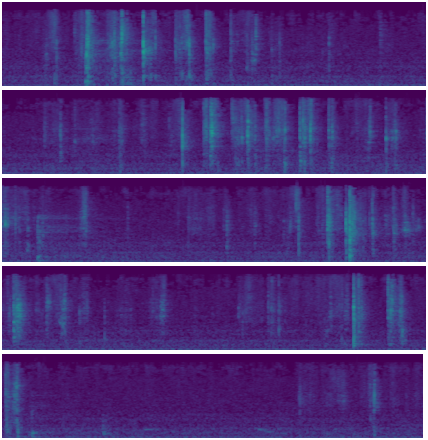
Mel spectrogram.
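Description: Tea leaf fortune cards shuffled close up in a long run of crisp riffling bursts and flutters, with brief pauses between rounds and no talk.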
